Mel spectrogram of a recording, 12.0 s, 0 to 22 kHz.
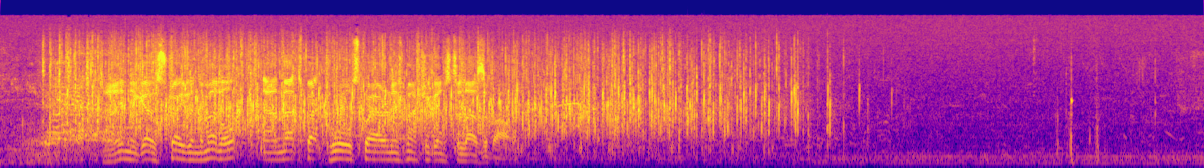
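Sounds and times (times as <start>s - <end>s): crowd applauding: 0.3s - 9.0s.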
